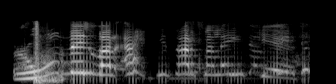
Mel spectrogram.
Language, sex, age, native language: Icelandic, female, 9, Icelandic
